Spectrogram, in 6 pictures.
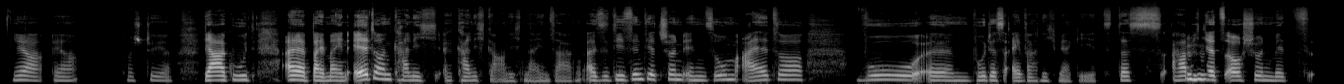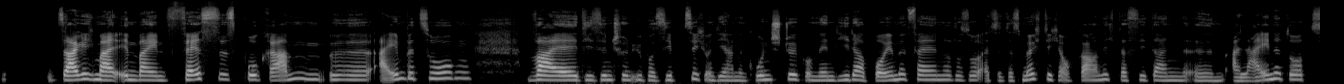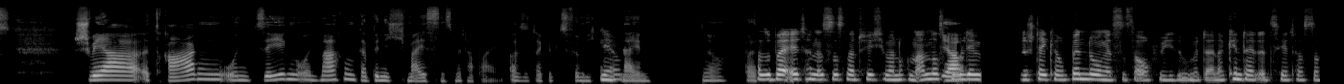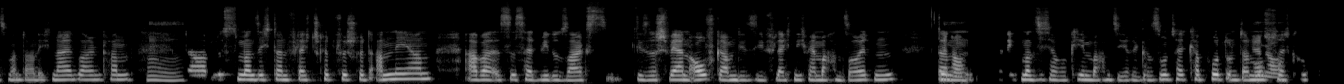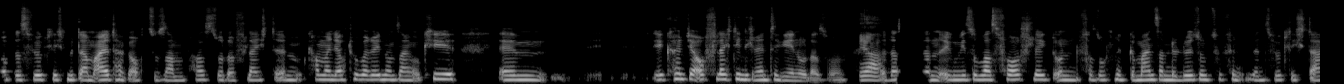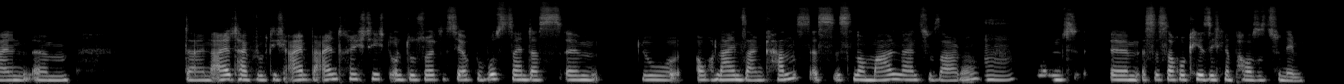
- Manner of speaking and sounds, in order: tapping; other background noise; unintelligible speech
- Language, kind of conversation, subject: German, advice, Wie kann ich Nein sagen und meine Grenzen ausdrücken, ohne mich schuldig zu fühlen?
